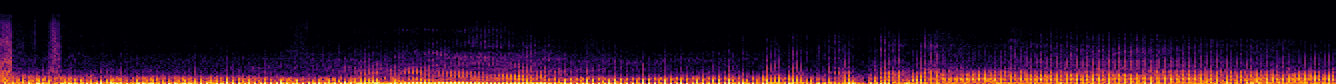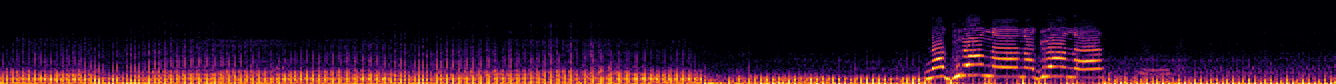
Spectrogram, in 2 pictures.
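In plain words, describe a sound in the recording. A quad bike engine rumbles and roars close by.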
